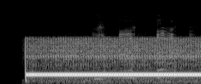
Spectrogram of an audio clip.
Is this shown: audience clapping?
no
